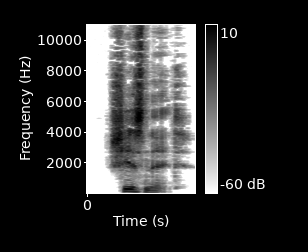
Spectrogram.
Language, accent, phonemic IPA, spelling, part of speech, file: English, Australia, /ˈʃɪznɪt/, shiznit, noun, En-au-shiznit.ogg
- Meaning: 1. stuff, things 2. (preceded by the) the best of its kind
